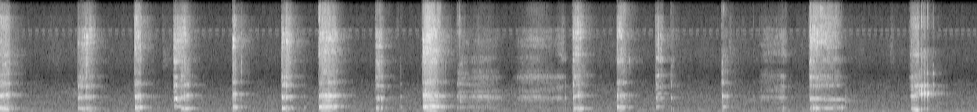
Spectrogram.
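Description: A run of about fifteen short, throaty burps in quick succession over ten seconds, with a steady low hum behind them. Repeated belching.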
